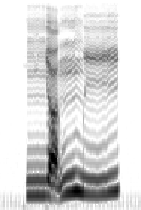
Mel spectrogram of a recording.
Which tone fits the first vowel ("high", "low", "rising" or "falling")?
rising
